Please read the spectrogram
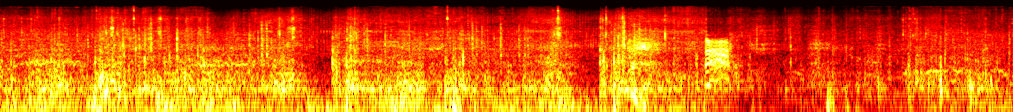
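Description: Mountain bike riding down a dirt trail: steady rumble of tyres on the ground, with the rattle and knocks of the bike over roots and bumps. Brief higher-pitched sounds come about six and seven seconds in.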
